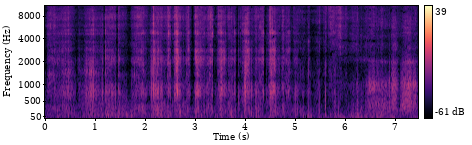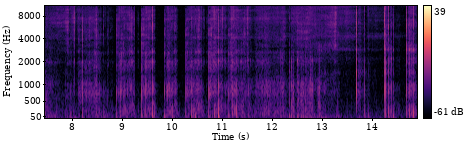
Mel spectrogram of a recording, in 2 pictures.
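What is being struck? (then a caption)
Wooden bowl. A hollow, polished wooden bowl is held upside down over a microphone while fingernails scratch and tap its side. Dense, brushy scratching rings with a hollow midrange resonance, then gives way to sharper, irregular taps and short scrapes separated by brief pauses.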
